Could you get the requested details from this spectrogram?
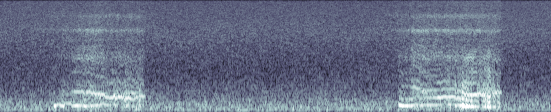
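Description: Soft, rhythmic snoring from a sleeping cat, two gentle rattling breaths over a low hiss of room noise.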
